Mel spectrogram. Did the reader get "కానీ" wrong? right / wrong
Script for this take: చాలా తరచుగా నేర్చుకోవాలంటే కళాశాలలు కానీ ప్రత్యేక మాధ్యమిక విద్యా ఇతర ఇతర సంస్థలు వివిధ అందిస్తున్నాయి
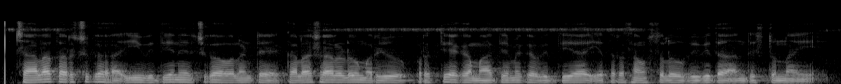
wrong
